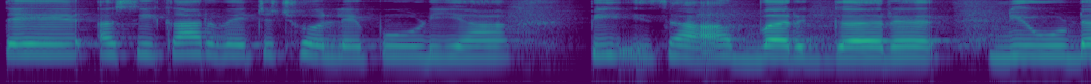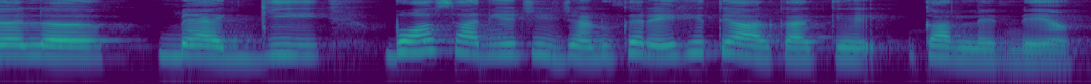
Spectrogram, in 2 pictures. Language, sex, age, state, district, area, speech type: Punjabi, female, 18-30, Punjab, Tarn Taran, rural, spontaneous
